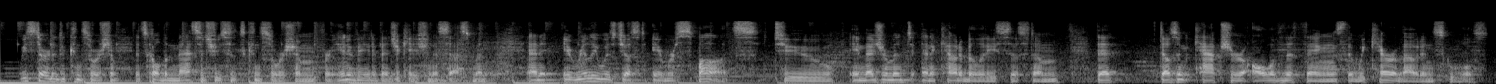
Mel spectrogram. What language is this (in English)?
English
